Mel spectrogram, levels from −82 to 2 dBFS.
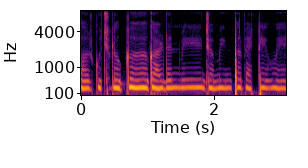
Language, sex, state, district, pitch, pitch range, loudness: Hindi, female, Haryana, Jhajjar, 235 Hz, 225-240 Hz, -23 LUFS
